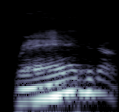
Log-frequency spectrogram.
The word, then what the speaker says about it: read: 단 read란 단어만 우리가 특이하게 발음이 다르죠. read red라 읽는다라는 거.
